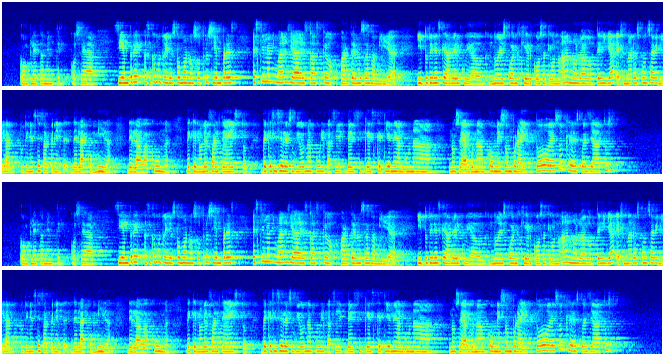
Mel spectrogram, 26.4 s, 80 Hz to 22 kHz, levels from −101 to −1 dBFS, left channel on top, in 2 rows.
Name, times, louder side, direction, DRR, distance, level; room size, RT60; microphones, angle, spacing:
voice 1, 0.4-1.8 2.3-4.6 5.0-15.4 15.7-16.6 16.9-18.1 18.4-21.8 22.2-25.4, left 1 dB, 15° left, 3 dB, 1.5 m, -29 dB
27.0 x 23.5 x 8.8 m, 1.3 s
head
